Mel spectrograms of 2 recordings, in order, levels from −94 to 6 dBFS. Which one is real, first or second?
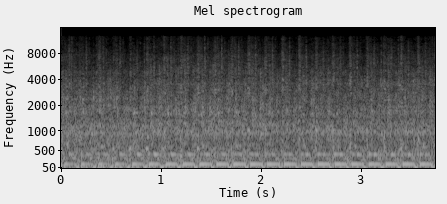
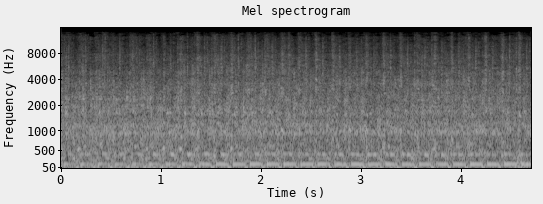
first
